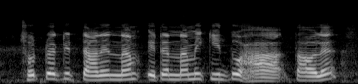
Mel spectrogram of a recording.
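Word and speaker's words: ح: সবকটি আপনার এখানে শেখা হয়ে যায়। এরপরে হা, এই যে জিলাপির পেজের মতো যে হাটি দেখতেছেন, এই হাটি উচ্চারণের সময় মুখ দিয়ে হালকা আওয়াজ করতে হবে, তাহলে হা।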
